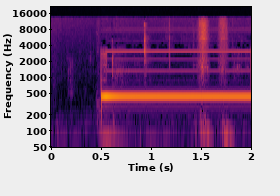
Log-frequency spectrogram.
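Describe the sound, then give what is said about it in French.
Telephone ringback tone on an outgoing call: after a brief quiet start, one steady, even tone begins and holds unbroken to the end, with faint scattered noises behind it. “Alors, oui, c'est Bernard qu'on appelle.”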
